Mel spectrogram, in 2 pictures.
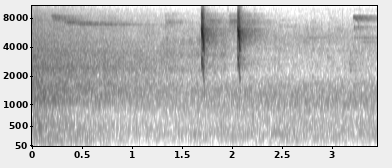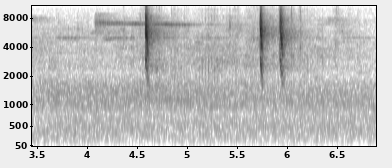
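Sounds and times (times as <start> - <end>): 
quiet background hiss: 0.0 - 6.1
Eurasian Wren alarm call in a woodland park in Paris, France: 1.7 - 2.3, 4.2 - 6.6.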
